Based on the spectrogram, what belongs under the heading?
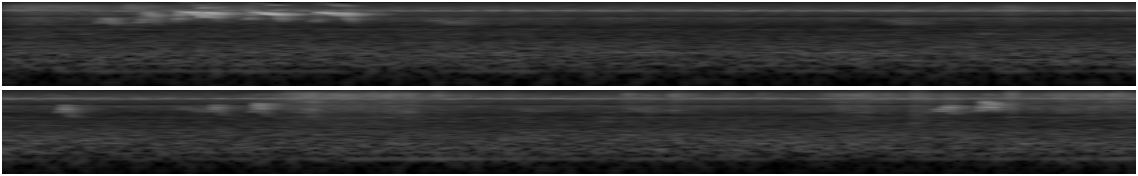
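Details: Eurasian blackbird young being fed with Omegas at Raumati give a burst of shrill, very high squeaks near the start. A few faint, thin peeps follow later over a low background hiss.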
